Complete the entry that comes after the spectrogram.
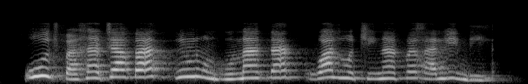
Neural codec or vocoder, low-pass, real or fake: codec, 16 kHz, 0.5 kbps, FunCodec, trained on Chinese and English, 25 frames a second; 7.2 kHz; fake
